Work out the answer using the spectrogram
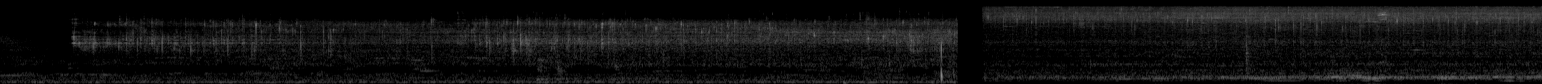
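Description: Potato smileys deep-frying in hot oil, a steady sizzle that starts about a second in as the first pieces are dropped in and grows a little as more go into the pan. It breaks off briefly about ten seconds in.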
